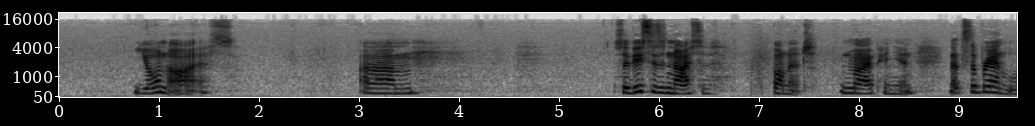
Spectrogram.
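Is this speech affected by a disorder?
No.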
